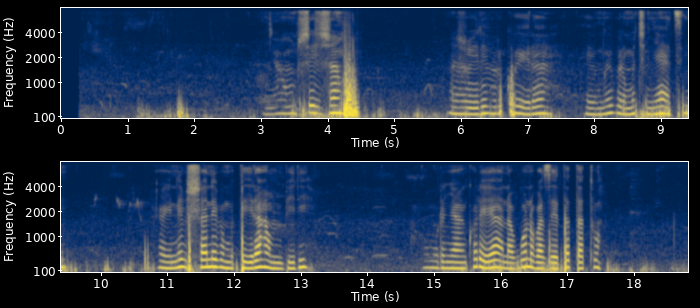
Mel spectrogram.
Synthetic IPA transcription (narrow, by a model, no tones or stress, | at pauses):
aomuʃiːʒa | ʒwiːɾe̞βiɾikwe̞ːɾa | eβimŋe̞βiɾimucimɲaːt͡si | haineβiʃane̞βimutiːɾaɦamuβiɾi | omuɾuɲaːŋkʰo̞ɾe̞janaβwo̞nuβazeːtatatu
